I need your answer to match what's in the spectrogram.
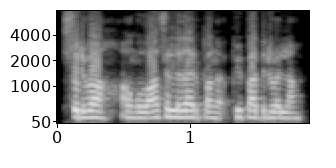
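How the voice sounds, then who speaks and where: A cocky, stubborn young man in a cartoon story, voiced by a woman, who teases and mocks without letting up. He speaks very fast in a low, flat, mellow voice. The recording is dry and close. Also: no echo, lightly acted. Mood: teasing. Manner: teasing, insistent, mocking. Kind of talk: cartoon voice acting.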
